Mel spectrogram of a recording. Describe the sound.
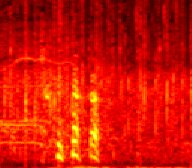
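A short burst of audience applause welcoming the first guest host of the night, a steady wash of many hands clapping at moderate loudness, with a voice briefly calling out over it near the start.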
